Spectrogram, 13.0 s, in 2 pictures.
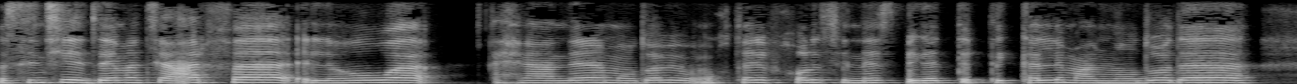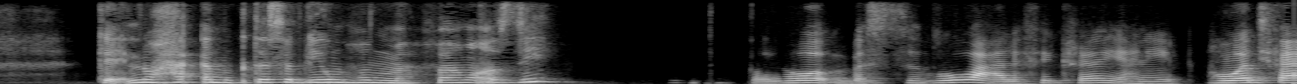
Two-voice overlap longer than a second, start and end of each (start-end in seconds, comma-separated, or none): none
